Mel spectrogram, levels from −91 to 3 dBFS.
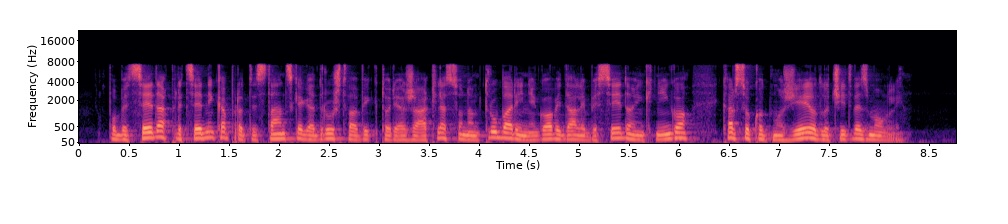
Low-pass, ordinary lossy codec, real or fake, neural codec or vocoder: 7.2 kHz; none; real; none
